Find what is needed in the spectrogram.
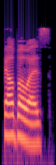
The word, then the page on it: balboas: British English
